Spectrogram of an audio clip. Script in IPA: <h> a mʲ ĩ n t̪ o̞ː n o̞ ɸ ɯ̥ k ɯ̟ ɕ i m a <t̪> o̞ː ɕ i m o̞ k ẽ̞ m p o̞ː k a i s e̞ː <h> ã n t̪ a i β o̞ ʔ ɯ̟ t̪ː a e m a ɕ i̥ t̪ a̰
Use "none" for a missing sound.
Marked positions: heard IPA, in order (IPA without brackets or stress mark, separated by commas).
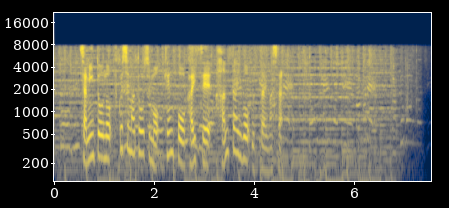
ɕ, t̪, h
